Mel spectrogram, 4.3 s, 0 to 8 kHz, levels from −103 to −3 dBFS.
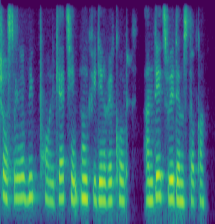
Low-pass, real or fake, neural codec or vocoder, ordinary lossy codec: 7.2 kHz; fake; codec, 16 kHz, 0.8 kbps, ZipCodec; none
